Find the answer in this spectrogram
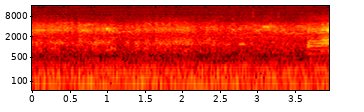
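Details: Goose honks at the Lagoa Maior lake in Três Lagoas: a handful of short nasal calls, then a sharper call at the close, over low-pitched background noise.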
